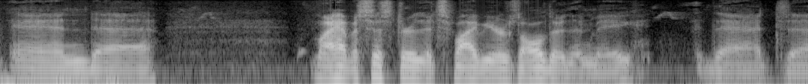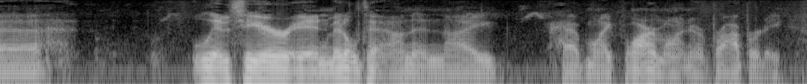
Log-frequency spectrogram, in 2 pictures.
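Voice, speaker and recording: A man's very deep, low voice with an American accent, at a fairly slow pace with long, frequent pauses. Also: ordinary pitch variation. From Rhode Island, US. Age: 60s. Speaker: farmer. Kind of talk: casual interview chat.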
